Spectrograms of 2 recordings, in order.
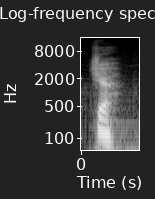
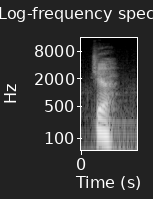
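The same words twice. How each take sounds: First: The consonant is a j-like sound. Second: The same.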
